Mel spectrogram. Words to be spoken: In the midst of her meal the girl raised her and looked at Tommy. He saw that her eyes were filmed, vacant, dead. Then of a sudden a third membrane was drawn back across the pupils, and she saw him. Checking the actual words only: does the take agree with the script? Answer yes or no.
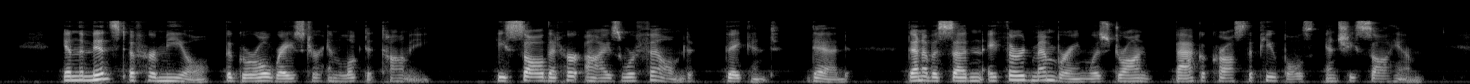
yes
